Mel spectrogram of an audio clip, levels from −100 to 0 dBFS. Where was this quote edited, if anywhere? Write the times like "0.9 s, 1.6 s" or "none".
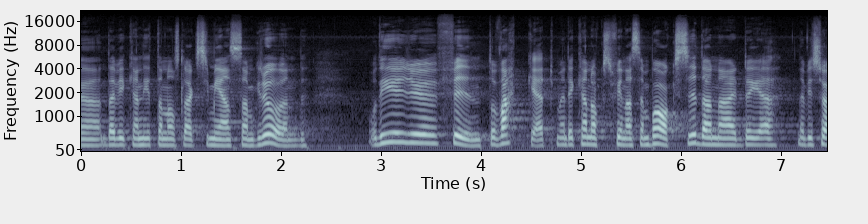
none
